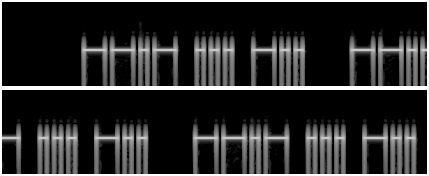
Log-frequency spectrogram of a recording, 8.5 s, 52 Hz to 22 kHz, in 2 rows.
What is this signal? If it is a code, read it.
Morse code, heard as a keyed tone, about 17 wpm, 700 Hz. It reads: QSD QSD QSD
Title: Q-Codes Repeated 3x 17wpm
